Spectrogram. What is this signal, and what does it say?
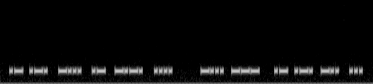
Morse code, heard as a keyed tone, about 50 wpm, spaced as for 42 wpm, 620 Hz, with radio noise. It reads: ARBACH BOARDS
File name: archived / CRSnet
